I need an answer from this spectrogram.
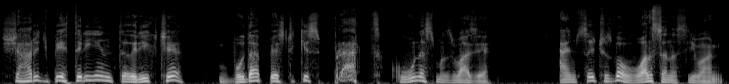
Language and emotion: Kashmiri, happy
